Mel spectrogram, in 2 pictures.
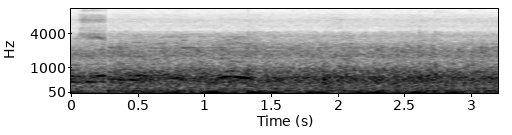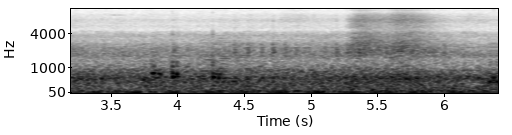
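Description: Matheran Hill Railway narrow-gauge toy train moving off and running, a steady rumble and rattle of the coaches on the rails heard from an open coach doorway, with a brief hiss of noise near the end.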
